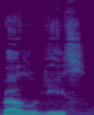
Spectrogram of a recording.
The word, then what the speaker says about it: Bazelgeuse: butt it's very Oh Basile geese in the field of fire I'm pretty sure it's pronounced battle of geese yeah I don't know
